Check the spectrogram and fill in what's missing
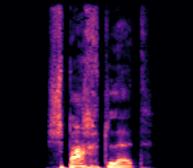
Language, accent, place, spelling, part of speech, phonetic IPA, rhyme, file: German, Germany, Berlin, spachtlet, verb, [ˈʃpaxtlət], -axtlət, De-spachtlet.ogg
- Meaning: second-person plural subjunctive I of spachteln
